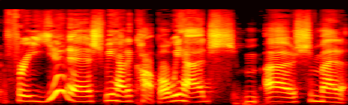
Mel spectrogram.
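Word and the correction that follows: shmata: Why am I saying it wrong? Shemata, which is rags or old ragged pieces of clothing or garments.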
